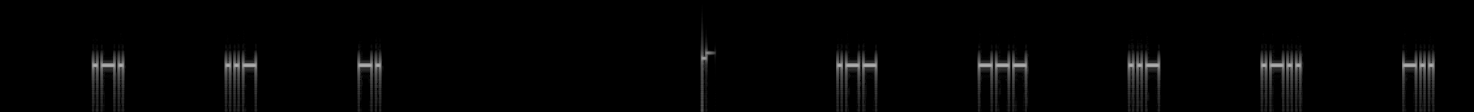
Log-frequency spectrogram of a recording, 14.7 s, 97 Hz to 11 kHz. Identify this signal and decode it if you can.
Morse code, heard as a keyed tone, about 28 wpm, spaced as for 8 wpm, 700 Hz. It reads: RUN WOULD
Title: 8x Character Spacing - Top 300 Words - 28wpm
